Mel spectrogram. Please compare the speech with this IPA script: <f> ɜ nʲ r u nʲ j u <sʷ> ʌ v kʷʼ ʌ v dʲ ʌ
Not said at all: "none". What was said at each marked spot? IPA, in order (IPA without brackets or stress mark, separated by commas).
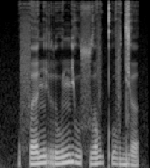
f, sʷ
